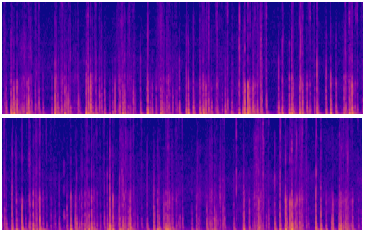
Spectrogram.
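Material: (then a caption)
Silicone. Fingertips pat the oily silicone ear of a binaural microphone in a rhythm. The clip is a quick run of soft, dull, deep thumps grouped in rhythmic bursts. Each thump is muffled and stops almost at once, with very little high sound.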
